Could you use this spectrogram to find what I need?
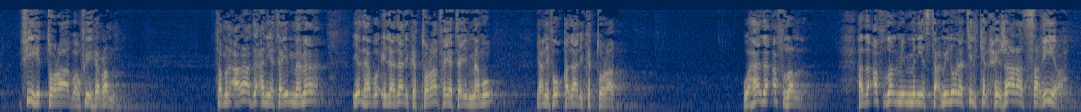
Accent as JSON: {"language": "Arabic", "country": "Morocco", "said": "في بعض المناطق عندنا في المغرب"}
